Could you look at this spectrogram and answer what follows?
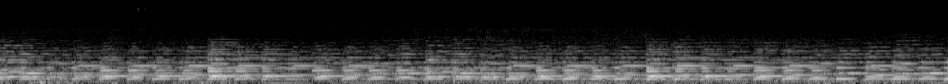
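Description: Upright piano played, a continuous run of quick repeated notes over sustained chords.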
